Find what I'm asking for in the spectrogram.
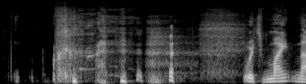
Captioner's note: Lex and Robin laugh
